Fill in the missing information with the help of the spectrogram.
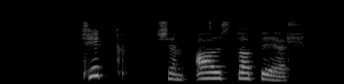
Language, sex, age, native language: Icelandic, male, 9, Icelandic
